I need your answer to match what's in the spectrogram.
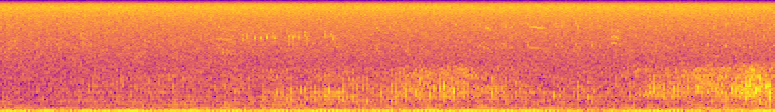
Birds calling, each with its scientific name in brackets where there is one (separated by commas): Warbling White-eye (Zosterops japonicus), Hawaii Amakihi (Chlorodrepanis virens)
